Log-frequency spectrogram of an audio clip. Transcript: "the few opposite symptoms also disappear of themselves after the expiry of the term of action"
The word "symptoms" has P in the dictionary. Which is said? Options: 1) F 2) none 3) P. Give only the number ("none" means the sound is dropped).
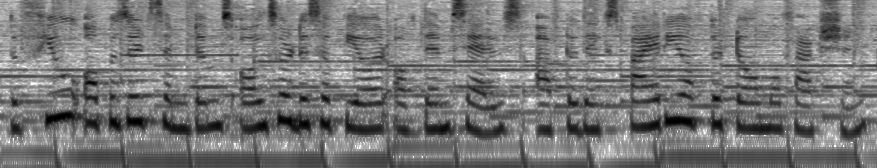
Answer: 3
